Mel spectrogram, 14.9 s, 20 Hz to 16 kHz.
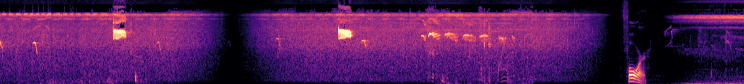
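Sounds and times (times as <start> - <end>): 
mottle-backed elaenia calling: 0.0 - 3.3, 6.8 - 7.4, 8.4 - 11.0, 13.3 - 14.8
insects buzzing in the eastern lowlands of South America: 0.0 - 12.0, 13.3 - 14.8
speech: 12.6 - 13.0.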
